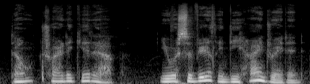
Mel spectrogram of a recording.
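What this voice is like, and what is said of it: Soothing, gentle voice. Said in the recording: “she said in a soothing voice”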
